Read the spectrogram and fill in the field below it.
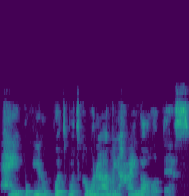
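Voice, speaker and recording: With a plain, everyday voice, a woman speaks at a medium pitch and a moderate pace, her intonation lively. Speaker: webinar presenter on conflict resolution. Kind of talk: webinar presentation.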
